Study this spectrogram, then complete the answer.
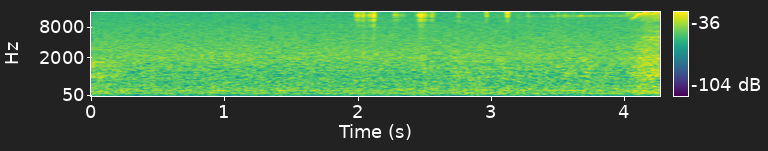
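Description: Molten solder sizzles faintly under a hot soldering iron.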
